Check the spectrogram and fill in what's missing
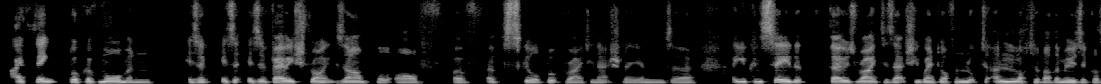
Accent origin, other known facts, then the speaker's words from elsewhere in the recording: Norfolk, East of England, United Kingdom; moved away; I come originally from Norfolk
